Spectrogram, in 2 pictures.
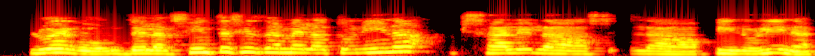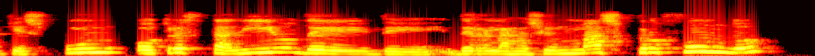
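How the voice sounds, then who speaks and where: At a fairly slow pace, a woman speaks with lively intonation and fairly high pitch. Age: 30s. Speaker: holistic healing teacher. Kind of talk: explanatory talk on radio show. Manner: animated.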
